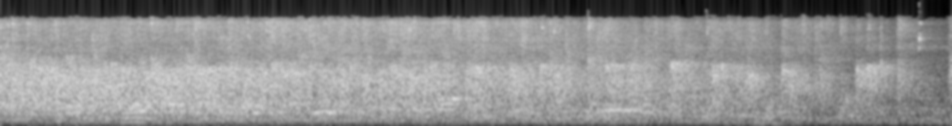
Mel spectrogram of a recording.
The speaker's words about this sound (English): So you guys are great. Why don't you give yourselves a round of applause? There you go.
